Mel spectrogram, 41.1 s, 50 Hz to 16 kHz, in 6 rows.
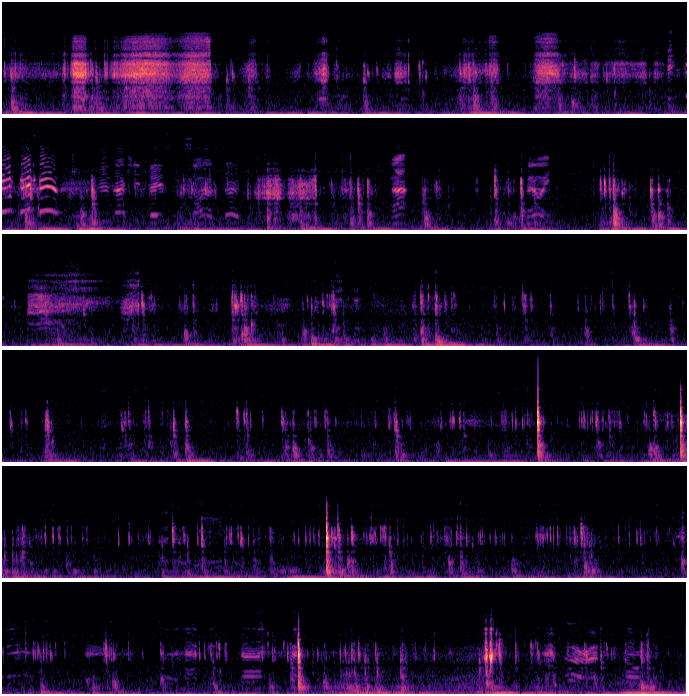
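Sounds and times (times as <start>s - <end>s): water lapping against kayak hull: 0.0s - 41.0s.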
